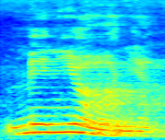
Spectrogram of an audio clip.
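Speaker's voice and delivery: "Mignogna" said slowly as meen-YOHN-ya; careful, slow "Mignogna" with the gn as ny; Italian pronunciation. Shown as a demonstration. Host teaching fans his surname, slow Italian pronunciation. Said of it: "my name is Vic".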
